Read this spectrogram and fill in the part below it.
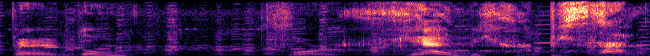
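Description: Cheeky, slow-talking pirate mate played by an actress. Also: female voice, fairly low pitch, sing-song. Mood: teasing. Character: cheeky, loyal, hard-drinking pirate under a captain. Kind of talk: radio drama acting. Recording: music under the voice.

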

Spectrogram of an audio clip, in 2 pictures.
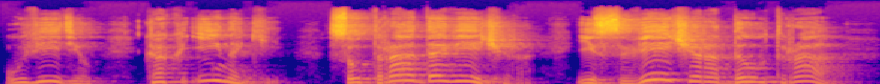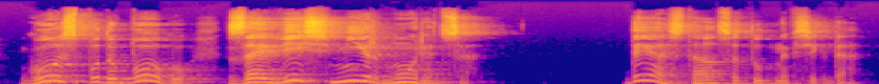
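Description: Very animated male fairy-tale storyteller, slightly high. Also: unhurried, reverberant. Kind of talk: expressive scripted fairy-tale narration for children.

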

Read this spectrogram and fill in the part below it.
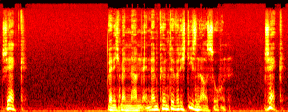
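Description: An actor in a German radio play voicing a fussy, grumbling man who pedantically thinks aloud, his voice husky. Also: fairly low pitch, lively intonation, measured pace, mellow, recorded from a distance. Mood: insistent.

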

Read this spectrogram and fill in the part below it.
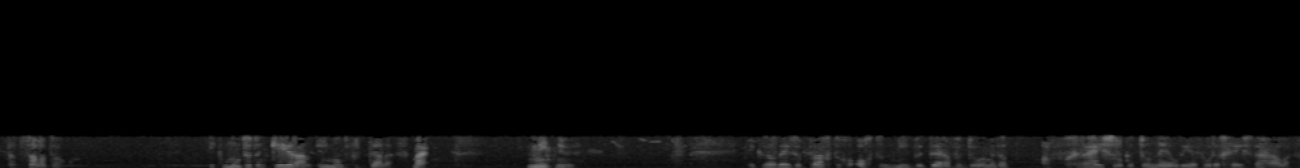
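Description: Through a thin, phone-like and faintly hissy old radio recording comes a woman acting a proud young noblewoman. She is troubled and guarded, halting as she speaks, with defiance in her radio-play delivery. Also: medium pitch, lightly acted. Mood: anguished.

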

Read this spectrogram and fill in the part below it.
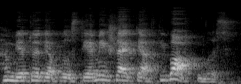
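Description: An actress playing a nagging, exasperated woman with a Bavarian accent in a radio play, reproachful and sharp-tongued. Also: on the low side, expressive, fairly quick, lightly acted. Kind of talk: German radio play acting. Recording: roomy, echoing radio play sound.

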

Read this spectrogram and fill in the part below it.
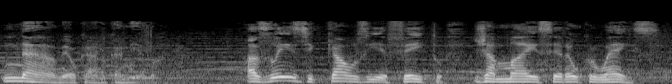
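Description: Earnest Brazilian doctor, lo-fi radio drama. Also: male voice, medium pitch, expressive. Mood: firm, explaining. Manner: formal, measured, didactic. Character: earnest male spirit doctor, patient and moralizing. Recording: dull lo-fi audio under music.

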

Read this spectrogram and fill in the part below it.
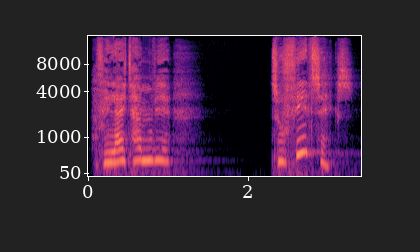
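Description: A woman's voice: sits high, steady tone, slow. A fragile, distraught young woman. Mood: uneasy. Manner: emotional, distraught. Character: fragile anxious young woman Emma, off her pills. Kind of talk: German radio drama acting.

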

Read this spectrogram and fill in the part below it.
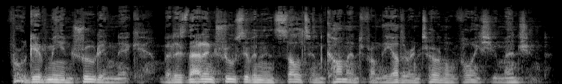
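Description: A man's voice: on the low side, fairly even intonation, a little fast, close to an everyday voice. A man voicing a dying psychic dugong in an audiobook, solemn, ponderous and formally wordy. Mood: grave, urgent. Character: dying dugong, male, psychic, solemn, verbose, sounding like a grave film star.

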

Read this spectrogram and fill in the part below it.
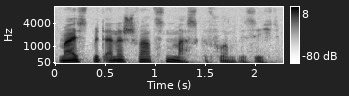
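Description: A man's voice: deep voice, big pitch swings, moderate pace, vocal fry, fairly bright tone, breathy edge, heavily acted. A man narrating a literary radio drama, reading expressively and dramatically.

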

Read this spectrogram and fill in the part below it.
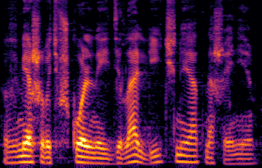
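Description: An actor playing a petty, sneaky schoolboy informer who reports deliberately, as if from notes, in a mid-century radio play. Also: male voice, low voice. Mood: sly, insistent. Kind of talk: mid-century Soviet stage acting for radio.

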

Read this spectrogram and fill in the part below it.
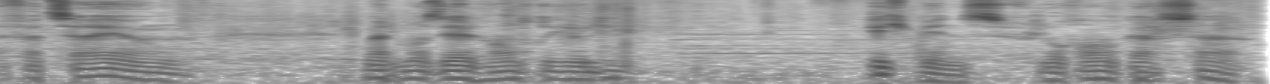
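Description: An actor playing a polite, formal young police inspector in a radio play. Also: male voice, very deep voice, level tone, moderate pace, noisy background. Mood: polite, restrained. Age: young adult. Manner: courteous, formal.

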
